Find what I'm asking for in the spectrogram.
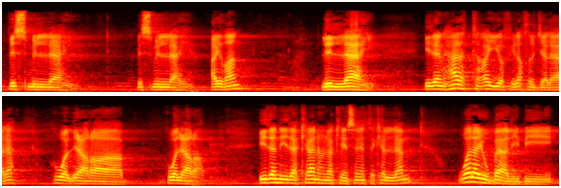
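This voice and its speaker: A man's voice: medium pitch, a bit bright. A man explaining grammar to a class, asking questions and answering them himself and repeating the key phrases. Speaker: teacher of Arabic grammar. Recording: long hall reverb.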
